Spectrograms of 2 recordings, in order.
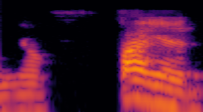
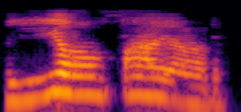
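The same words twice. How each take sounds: First: A light take on Trump, a bit higher; Trump impression. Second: Much higher and louder, over-the-top Trump; Trump impression. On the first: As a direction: try out the catchphrase gently. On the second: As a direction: belt it out as a cartoon Trump. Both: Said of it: "do a Trump impersonation".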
